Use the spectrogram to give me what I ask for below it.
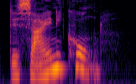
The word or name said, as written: designikon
